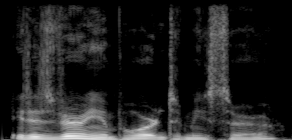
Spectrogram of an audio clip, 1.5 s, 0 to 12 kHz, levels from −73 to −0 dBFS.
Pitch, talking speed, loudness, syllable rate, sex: 130 Hz, 285 wpm, -16 LUFS, 7.5 syllables/s, male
